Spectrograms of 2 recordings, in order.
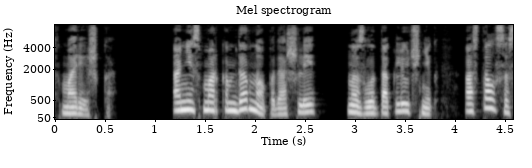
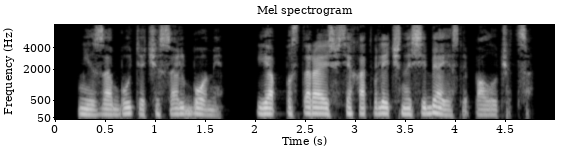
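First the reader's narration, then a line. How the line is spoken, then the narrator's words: Quiet, smiling. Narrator (Russian): улыбнулся и тихо произнес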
